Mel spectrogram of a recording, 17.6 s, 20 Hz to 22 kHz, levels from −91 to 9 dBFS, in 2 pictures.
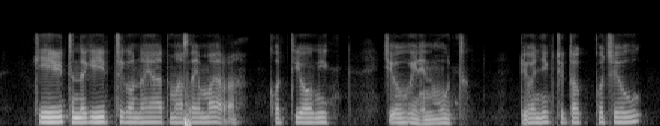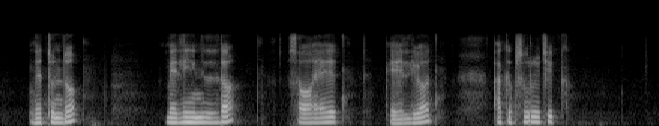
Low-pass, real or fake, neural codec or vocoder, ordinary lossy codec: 7.2 kHz; fake; codec, 16 kHz, 0.8 kbps, ZipCodec; none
